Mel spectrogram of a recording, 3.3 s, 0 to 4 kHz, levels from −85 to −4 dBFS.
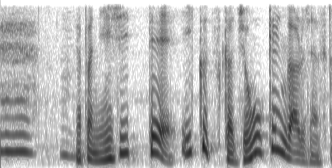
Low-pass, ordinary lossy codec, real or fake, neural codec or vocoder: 3.6 kHz; none; real; none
